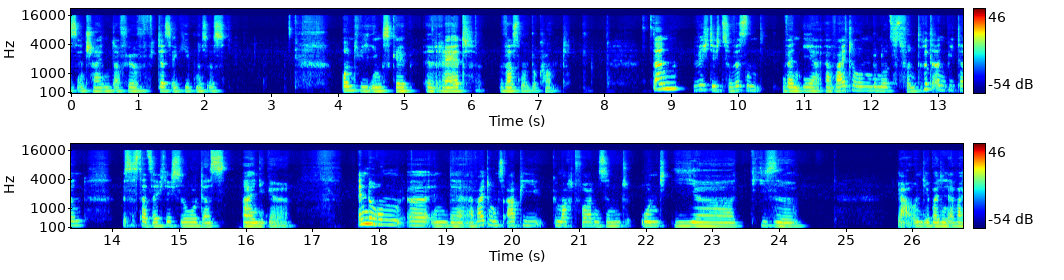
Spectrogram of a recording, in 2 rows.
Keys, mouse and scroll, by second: 1.4-1.9 ctrl+scroll down 2, 4.4-4.7 ctrl+scroll down 2, 5.3 click, 6.0 middle click, 6.6-7.1 ctrl+scroll up 4, 8.5 click, 9.7 middle click, 10.3 ctrl+click, 10.6 ctrl+scroll up 2, 11.5-14.4 drag.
